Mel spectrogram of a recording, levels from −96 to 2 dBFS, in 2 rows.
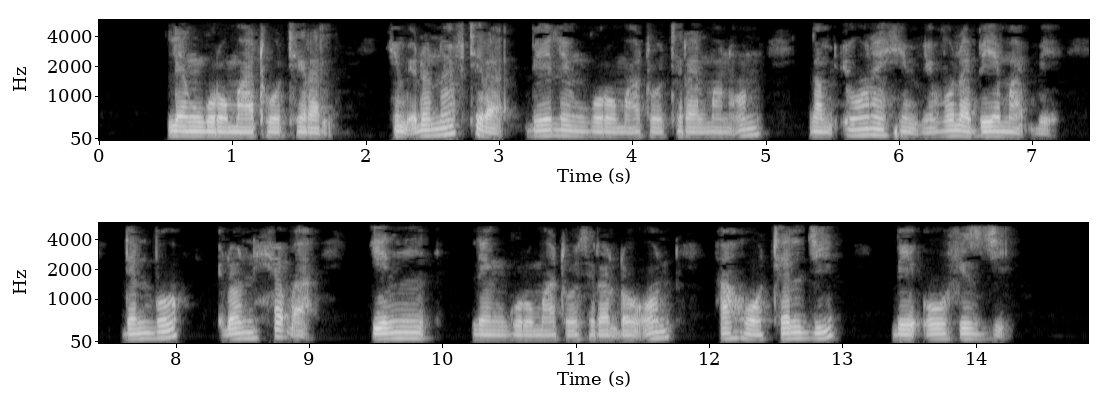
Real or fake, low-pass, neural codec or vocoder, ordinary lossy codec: real; 5.4 kHz; none; MP3, 32 kbps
